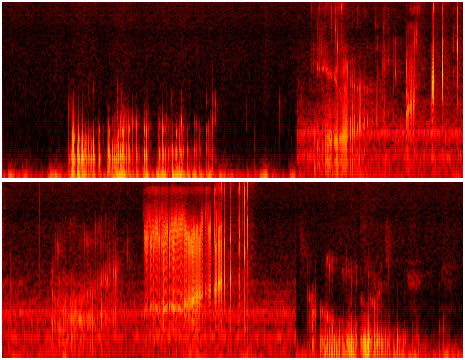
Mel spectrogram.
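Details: Hungry stomach growling (borborygmi) recorded from the uploader's own stomach: loud gurgling and rumbling with squeaky, drawn-out tones.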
